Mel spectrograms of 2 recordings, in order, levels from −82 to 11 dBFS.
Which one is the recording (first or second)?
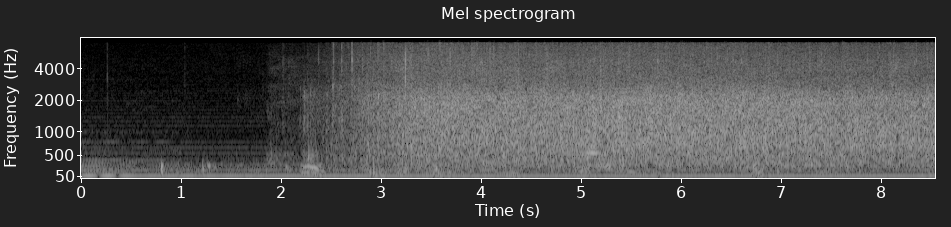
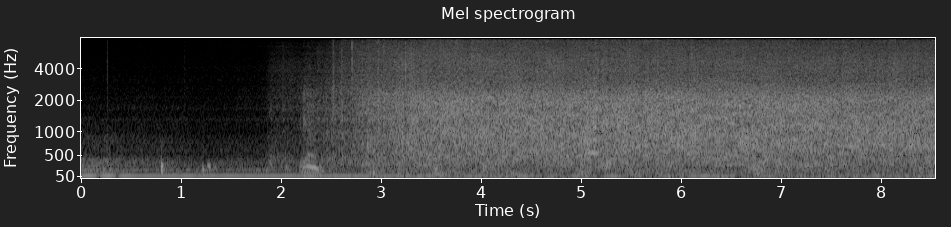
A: first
